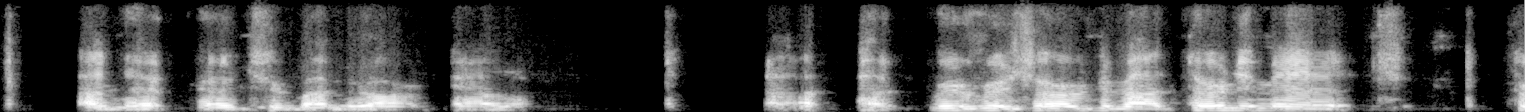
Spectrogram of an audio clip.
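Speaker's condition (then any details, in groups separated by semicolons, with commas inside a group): Head and neck cancer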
